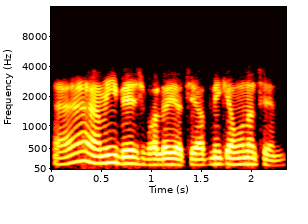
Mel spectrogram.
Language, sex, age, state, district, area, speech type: Bengali, male, 18-30, West Bengal, South 24 Parganas, rural, conversation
